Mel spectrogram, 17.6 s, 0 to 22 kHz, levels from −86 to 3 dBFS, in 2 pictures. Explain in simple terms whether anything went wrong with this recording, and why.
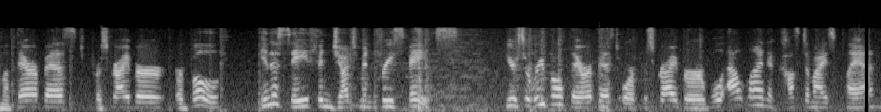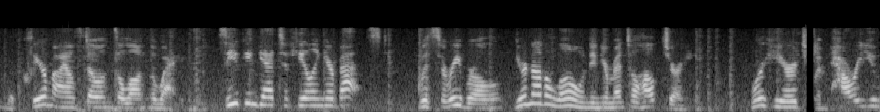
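Noise suppressor artifacts run through the whole clip. A noise suppressor turns the room noise down between words and lets it back up under them.

There are also several stretches of speech cut by the noise suppressor, at 0.18 to 2.21, 2.62 to 4.38, 5.07 to 12.68, 13.0 to 14.27, 14.66 to 15.92 and 16.33 to 17.61 seconds. The suppressor mistook quiet parts of the speech for noise, so they sound swallowed.

Packet loss on an ADPCM call causes two abrupt gaps, a 50 ms hole at 8.65 seconds and an 80 ms hole at 16.88 seconds. Afterwards the decoder needs a moment to fall back in step.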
